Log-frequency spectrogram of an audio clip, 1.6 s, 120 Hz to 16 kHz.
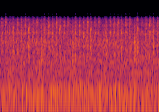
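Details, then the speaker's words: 1929 Ford Model A pickup flathead four-cylinder with updraft carburetor, idling after revival, hood open: raspy hissing chuff over low beat, small exhaust leak suspected. "on there she is an old Flathead it's got a bit of an exhaust"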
